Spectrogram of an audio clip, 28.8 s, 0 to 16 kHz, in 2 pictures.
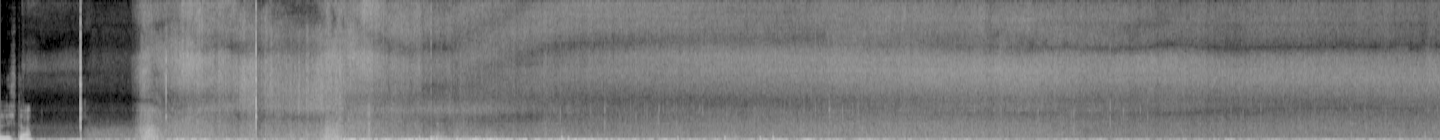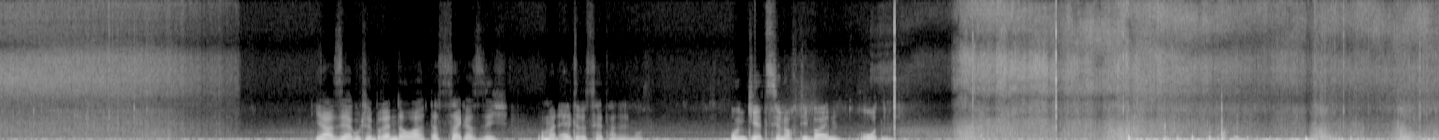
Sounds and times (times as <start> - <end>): Firecracker: 0.3 - 16.8, 23.3 - 28.7.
